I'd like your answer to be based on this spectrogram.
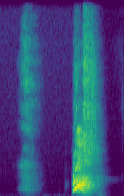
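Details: Big sneezing fit of wet sneezes into a hanky: a quick indrawn breath followed by one loud explosive sneeze.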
